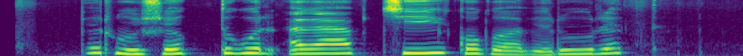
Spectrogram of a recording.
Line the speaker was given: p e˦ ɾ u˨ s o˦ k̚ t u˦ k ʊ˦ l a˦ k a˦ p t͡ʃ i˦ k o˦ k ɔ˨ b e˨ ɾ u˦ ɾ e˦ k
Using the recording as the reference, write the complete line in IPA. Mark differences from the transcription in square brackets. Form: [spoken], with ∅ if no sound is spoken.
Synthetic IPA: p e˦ ɾ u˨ [ʃ] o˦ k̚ t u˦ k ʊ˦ l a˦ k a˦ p t͡ʃ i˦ k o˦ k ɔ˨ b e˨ ɾ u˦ ɾ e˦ [t]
